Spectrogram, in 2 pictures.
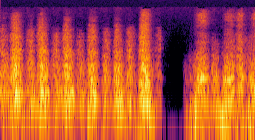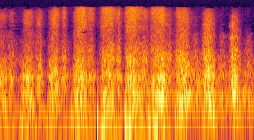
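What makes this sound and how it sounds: Fingertips of both hands scratch and rub the sides of a dark, rounded foam windscreen over a microphone in low light. The result is a quick, rhythmic run of close, scratchy rustling strokes with a heavy low-end rumble. A brief silence falls just before the two-second mark, then the scratching resumes denser and brighter to the end.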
